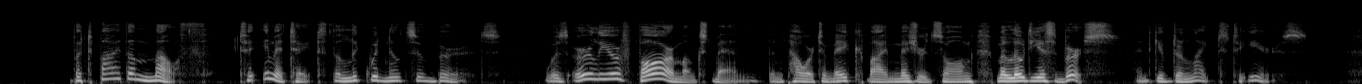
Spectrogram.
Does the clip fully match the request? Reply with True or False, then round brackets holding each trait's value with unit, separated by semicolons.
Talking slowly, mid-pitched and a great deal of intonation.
True (130 wpm; 155 Hz; 5.8 semitones)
